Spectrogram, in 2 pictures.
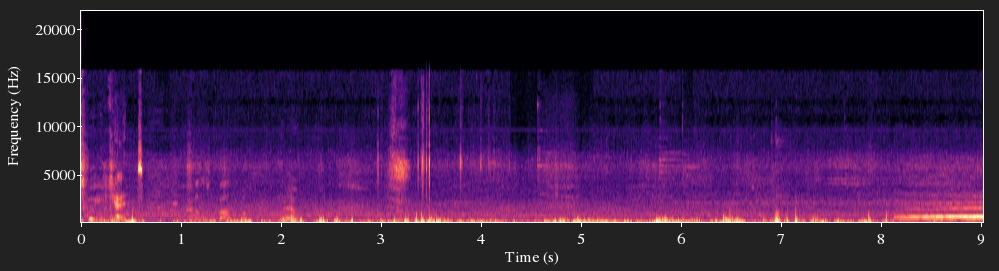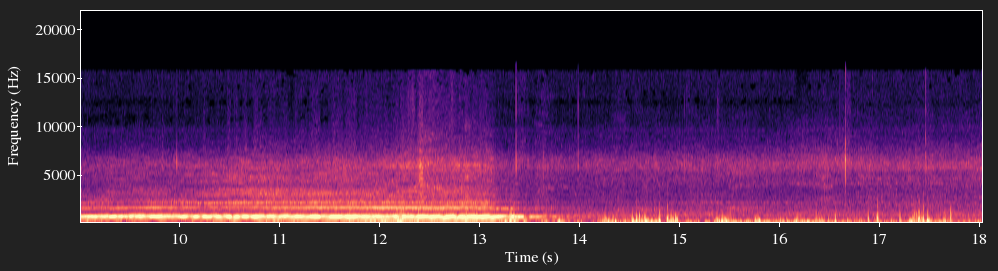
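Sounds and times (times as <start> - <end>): wind buffeting microphone: 0.0 - 18.0
steam locomotive chime whistle: 8.1 - 14.2.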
